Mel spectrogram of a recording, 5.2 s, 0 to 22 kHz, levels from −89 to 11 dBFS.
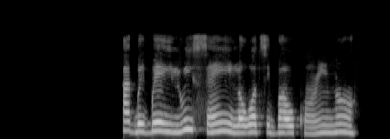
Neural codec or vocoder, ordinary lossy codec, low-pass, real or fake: codec, 16 kHz, 4 kbps, X-Codec, HuBERT features, trained on general audio; none; none; fake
